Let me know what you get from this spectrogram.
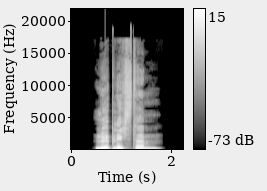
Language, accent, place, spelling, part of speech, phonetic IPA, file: German, Germany, Berlin, löblichstem, adjective, [ˈløːplɪçstəm], De-löblichstem.ogg
- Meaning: strong dative masculine/neuter singular superlative degree of löblich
